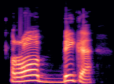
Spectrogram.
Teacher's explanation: रा को मोटा, बा को सख्ती के साथ और काफ को बिना खींचे पढ़ेंगे।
